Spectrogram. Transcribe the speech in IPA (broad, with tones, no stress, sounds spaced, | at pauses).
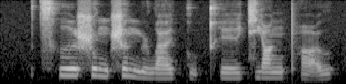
t͡sʰ ɹ̩˥ ʂ ʊ˥˧ ŋ ʂ ə˥˩ n ɻ w a˧˥ ɪ̯ k ṵ˨˩ kʰ e˧˥ ɪ̯ t͡ɕ j ɑ˥ ŋ pʰ ɑ̰˨˩˦ ʊ̯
